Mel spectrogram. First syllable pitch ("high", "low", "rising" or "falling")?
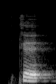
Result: low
